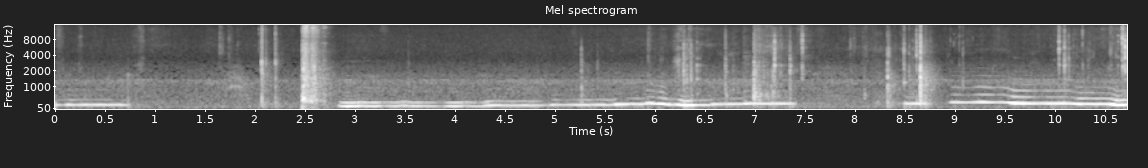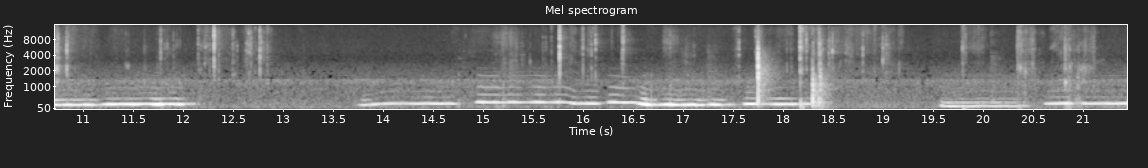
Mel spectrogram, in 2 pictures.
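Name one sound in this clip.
Paintbrushes clink and rattle against each other.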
